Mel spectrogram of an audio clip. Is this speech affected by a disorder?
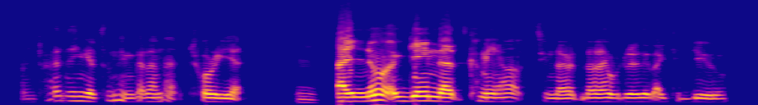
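Yes: generalized dystonia; drops things with both hands, clumsy.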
